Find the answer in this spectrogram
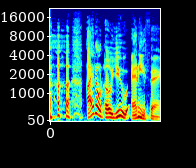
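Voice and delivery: play-acted incredulous, swooping, drawn-out delivery. Retelling what a passing mother said to her crying kid, imitating her incredulous tone. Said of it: "the mother sort of incredulously being like".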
